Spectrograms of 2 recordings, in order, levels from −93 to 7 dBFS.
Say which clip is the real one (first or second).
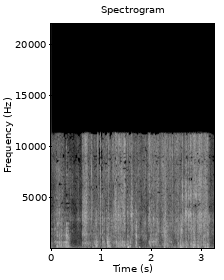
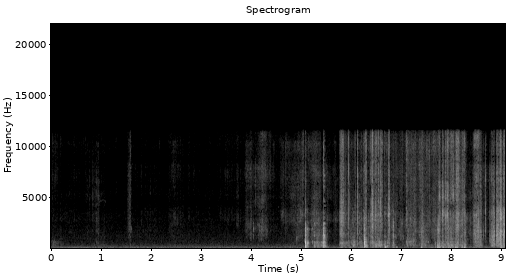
second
